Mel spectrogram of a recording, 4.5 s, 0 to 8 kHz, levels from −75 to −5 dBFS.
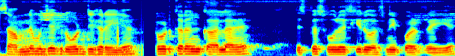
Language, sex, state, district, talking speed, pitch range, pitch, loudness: Hindi, male, Chhattisgarh, Bilaspur, 265 wpm, 120-130 Hz, 125 Hz, -14 LUFS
